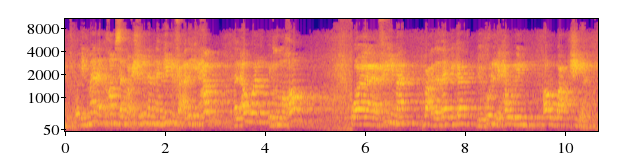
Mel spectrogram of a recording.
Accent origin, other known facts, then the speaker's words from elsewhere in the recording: Upper Egypt, Egypt; يعني مثلا عندنا في الصعيد كله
